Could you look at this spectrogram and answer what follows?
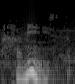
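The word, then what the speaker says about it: jamis (خميس): Ha, mi, jamis, jamis.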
